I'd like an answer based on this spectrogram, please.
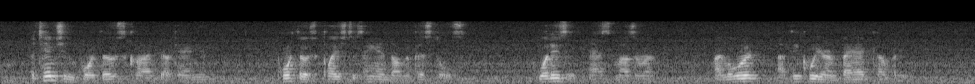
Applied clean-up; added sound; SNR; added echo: none; Bus; 11 dB; reverberation time 0.4 s.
